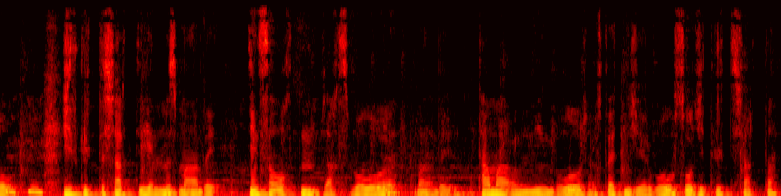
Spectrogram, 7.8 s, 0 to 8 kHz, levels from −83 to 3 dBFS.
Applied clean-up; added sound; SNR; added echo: none; none; none; none.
